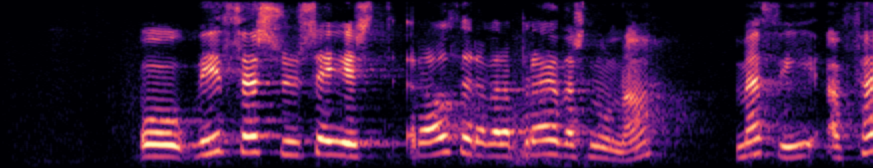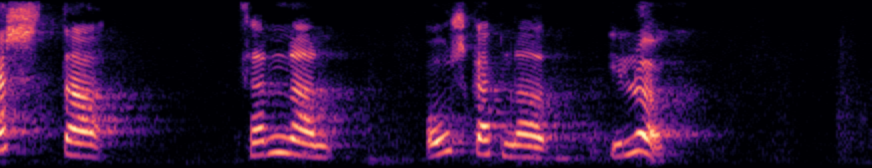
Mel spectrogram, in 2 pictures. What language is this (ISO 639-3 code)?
isl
